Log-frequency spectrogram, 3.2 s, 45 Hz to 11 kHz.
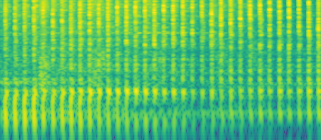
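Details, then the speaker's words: Chinese 125cc Baja Dirt Runner dirt bike after the restored exhaust pipe was refitted; sharp, loud popping puffs about 3.5 per second at idle, raw chuffing from the head; exhaust leak at the port, pipe not seated properly, owner suspects something upside down. "Yeah, that's not in there properly. I think I might have something upside down."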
